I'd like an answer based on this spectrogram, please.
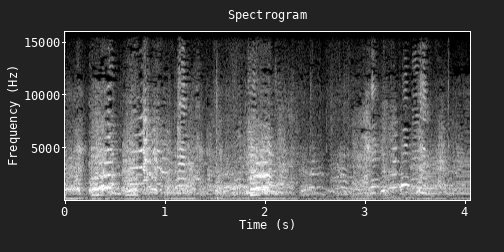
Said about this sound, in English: Feeding time gets the ducks, Canada geese, and black swans all excited.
